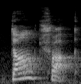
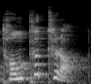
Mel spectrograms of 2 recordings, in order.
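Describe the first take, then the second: First: It is said with English sounds and syllables. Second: It is said with Korean-style syllables and vowels. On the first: The speaker calls it right. "덤프 아니고 트럭 아니고 dump truck" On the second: The speaker calls it wrong. "우리는 덤프 트럭. 덤프 트럭이라는 발음에 익숙하니까"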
